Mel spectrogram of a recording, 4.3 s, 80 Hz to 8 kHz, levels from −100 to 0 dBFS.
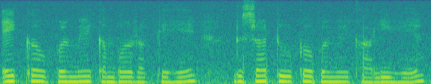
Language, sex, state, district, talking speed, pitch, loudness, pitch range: Hindi, female, Arunachal Pradesh, Lower Dibang Valley, 210 wpm, 175 Hz, -16 LUFS, 165-185 Hz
